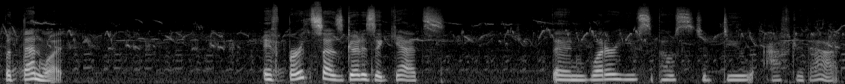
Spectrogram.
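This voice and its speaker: A woman recites reflective poetry in a mid-range voice. Her phrasing is measured and contemplative. Light nature ambience with birdsong sits behind her. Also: mid-range voice, steady tone, a little mellow, slight background noise. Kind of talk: reflective spoken poetry reading. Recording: noticeable outdoor ambience with birdsong.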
